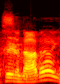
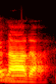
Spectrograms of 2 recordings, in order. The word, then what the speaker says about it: Sanada: Is that how you pronounce his name? Sanada yeah. Sanada From from um from Shogun.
